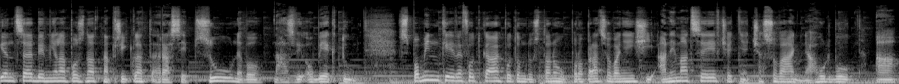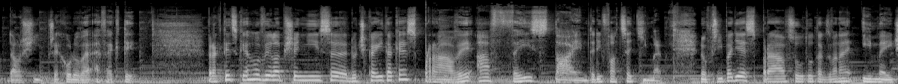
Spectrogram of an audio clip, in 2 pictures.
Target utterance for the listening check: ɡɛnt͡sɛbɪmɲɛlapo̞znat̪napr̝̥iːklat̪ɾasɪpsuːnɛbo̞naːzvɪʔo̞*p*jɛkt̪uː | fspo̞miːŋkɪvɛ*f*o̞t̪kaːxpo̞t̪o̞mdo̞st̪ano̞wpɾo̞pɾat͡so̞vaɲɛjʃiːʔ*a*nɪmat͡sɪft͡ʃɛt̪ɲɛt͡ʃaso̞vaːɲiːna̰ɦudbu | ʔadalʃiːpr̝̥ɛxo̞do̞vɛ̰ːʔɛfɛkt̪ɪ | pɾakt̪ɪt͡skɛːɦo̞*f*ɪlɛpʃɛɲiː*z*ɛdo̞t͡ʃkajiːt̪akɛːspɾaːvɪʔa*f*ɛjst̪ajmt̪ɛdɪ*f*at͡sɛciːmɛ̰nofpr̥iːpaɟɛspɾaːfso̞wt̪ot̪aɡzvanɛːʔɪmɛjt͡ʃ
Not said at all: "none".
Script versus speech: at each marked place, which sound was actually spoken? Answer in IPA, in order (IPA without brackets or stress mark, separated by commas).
b, f, a, v, s, f, f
